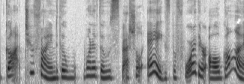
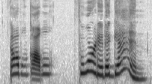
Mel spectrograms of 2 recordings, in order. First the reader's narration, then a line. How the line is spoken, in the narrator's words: groaned Turkey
